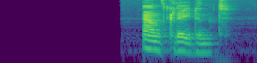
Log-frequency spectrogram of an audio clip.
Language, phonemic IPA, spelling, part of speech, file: Dutch, /ˈaɲkledənt/, aankledend, verb, Nl-aankledend.ogg
- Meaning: present participle of aankleden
